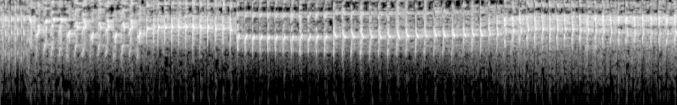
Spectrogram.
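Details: Long unbroken lovebird trill used as master song for training songbirds, Indonesia: fast, buzzy, high chattering notes pouring out continuously, with a slightly descending, then level, shrill tone throughout.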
